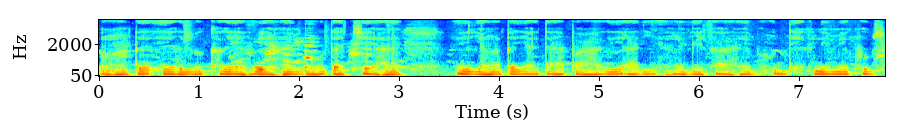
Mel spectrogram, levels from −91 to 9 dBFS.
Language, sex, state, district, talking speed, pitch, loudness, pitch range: Maithili, male, Bihar, Araria, 185 wpm, 120 Hz, -16 LUFS, 115-125 Hz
